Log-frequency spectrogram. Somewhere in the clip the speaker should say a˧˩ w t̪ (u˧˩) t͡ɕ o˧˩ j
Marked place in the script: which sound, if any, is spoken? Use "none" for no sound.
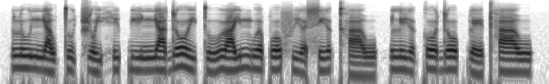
u˧˩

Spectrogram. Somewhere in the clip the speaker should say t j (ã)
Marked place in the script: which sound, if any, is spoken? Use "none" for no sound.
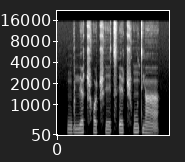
ã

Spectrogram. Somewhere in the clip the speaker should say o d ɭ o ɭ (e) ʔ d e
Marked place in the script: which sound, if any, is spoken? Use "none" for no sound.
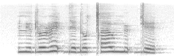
e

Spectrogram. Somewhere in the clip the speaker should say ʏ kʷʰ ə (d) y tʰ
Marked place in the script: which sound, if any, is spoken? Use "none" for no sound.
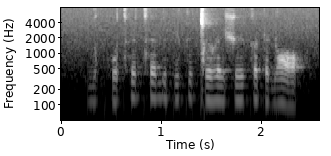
tʰ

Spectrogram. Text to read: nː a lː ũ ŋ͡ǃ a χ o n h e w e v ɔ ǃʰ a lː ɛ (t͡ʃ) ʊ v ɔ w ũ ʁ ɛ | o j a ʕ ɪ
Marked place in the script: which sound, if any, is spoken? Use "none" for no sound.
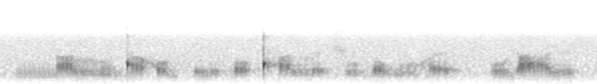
t͡ʃ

